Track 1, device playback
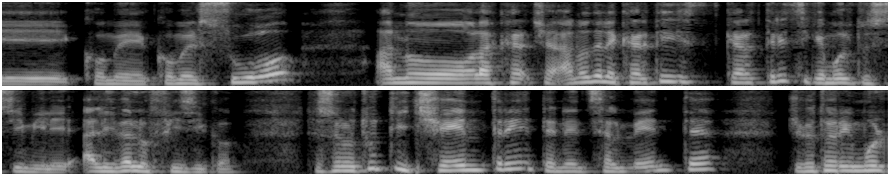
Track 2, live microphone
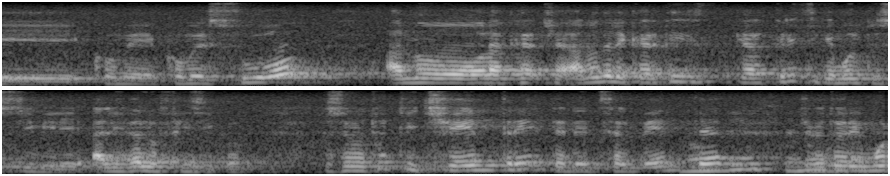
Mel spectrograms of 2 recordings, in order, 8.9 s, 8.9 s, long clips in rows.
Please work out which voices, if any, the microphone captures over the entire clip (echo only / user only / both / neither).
both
